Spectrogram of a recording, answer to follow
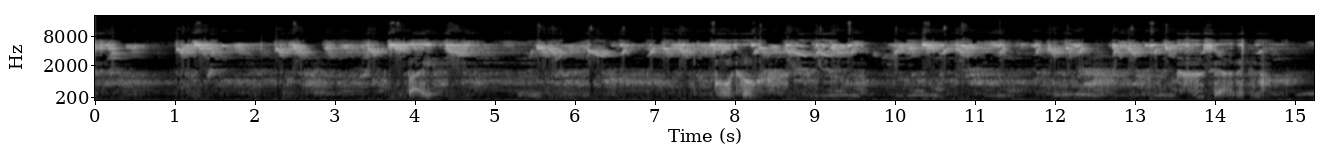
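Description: A flock of small birds chirping and chattering all at once, a dense, unbroken twittering with lower calls mixed in.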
